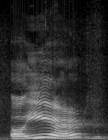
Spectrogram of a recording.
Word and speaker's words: oír: Oír is how this is pronounced. Oír rhymes with hear. And it also rhymes with ear, right?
